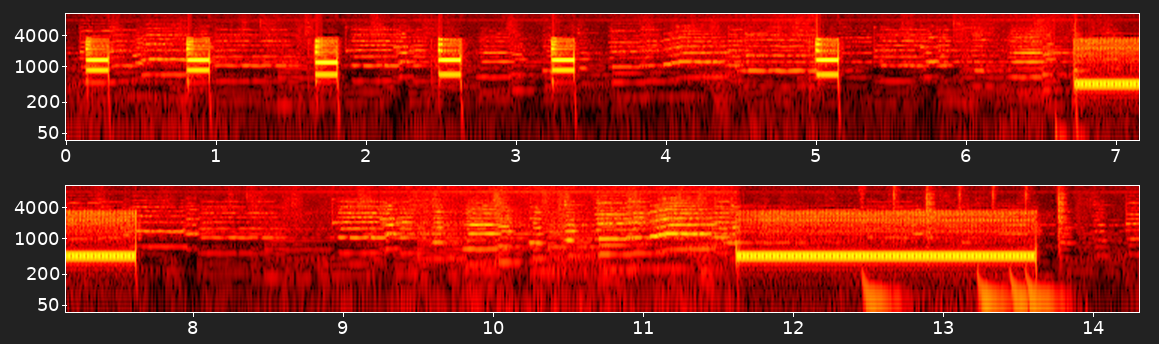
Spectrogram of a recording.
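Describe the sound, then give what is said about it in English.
Telephone dialling: six short touch-tone beeps in an uneven rhythm, then a long steady ringing tone, a stretch of other tonal sound, and a second long ring. “We're going to call him up when we come back. Dialing at random.”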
